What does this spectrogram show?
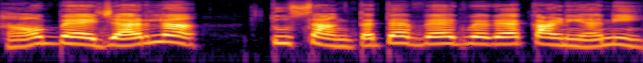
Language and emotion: Goan Konkani, disgusted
